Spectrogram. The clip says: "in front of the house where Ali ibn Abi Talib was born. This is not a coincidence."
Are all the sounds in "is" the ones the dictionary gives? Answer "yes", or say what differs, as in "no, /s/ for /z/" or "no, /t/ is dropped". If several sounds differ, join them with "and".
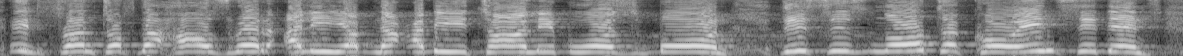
yes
